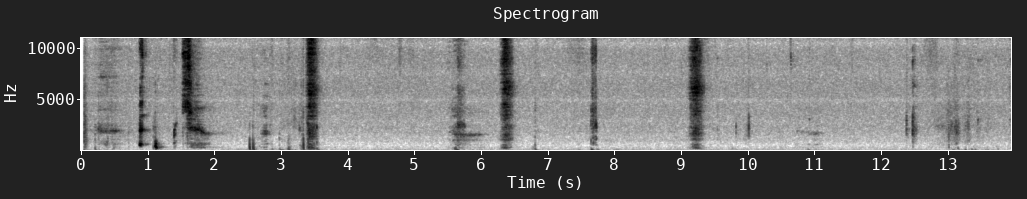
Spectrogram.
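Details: Stifled morning allergy sneezes recorded right after waking: a run of short, muffled sneezes and sharp breaths, held back to avoid waking a partner, before moving to the couch when they could not all be held in.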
